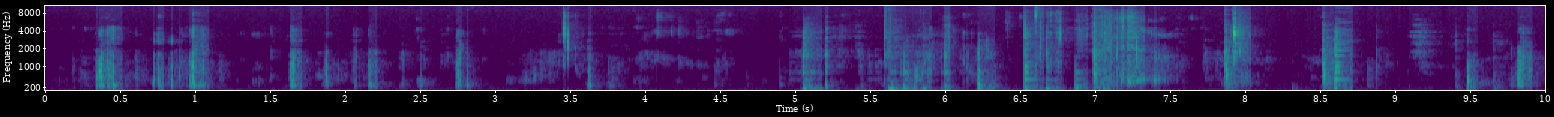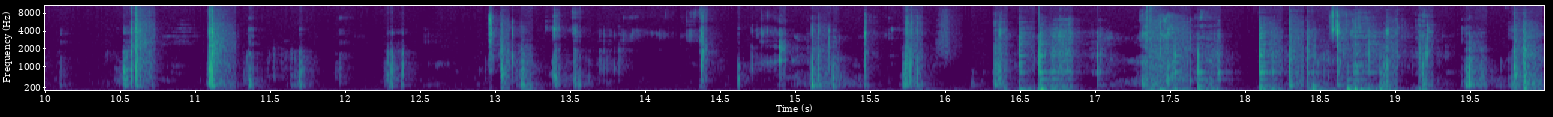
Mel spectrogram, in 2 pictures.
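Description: Close-miked chewing of spicy chicken rica-rica and rice: irregular wet clicks and crunches of a mouth eating, busier about five seconds in and again near the end.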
